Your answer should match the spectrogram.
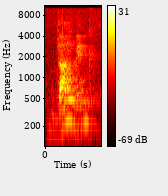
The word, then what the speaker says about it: dining: si dining room bien Recuerden que esto se pronuncia dining porque tenemos una sola n verdad Cuando tenemos una vocal luego tenemos una consonante sola y luego tenemos otra vocal la primera vocal adquiere su Sonido La en el caso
